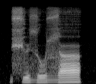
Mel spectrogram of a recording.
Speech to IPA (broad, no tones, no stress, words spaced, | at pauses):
ɕyzuɮɐ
